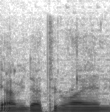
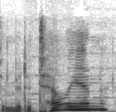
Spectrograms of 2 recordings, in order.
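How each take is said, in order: First: The name is said in a Japanese-style pronunciation. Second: The name is said in its standard pronunciation. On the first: This is the speaker's habitual way of saying it. The speaker calls it wrong. "I always say Amidatilian because that's kind of uh, how it looks in the Japanese pronunciation" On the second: This is how the name actually goes. The speaker calls it right. "but it's Amiditalian"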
